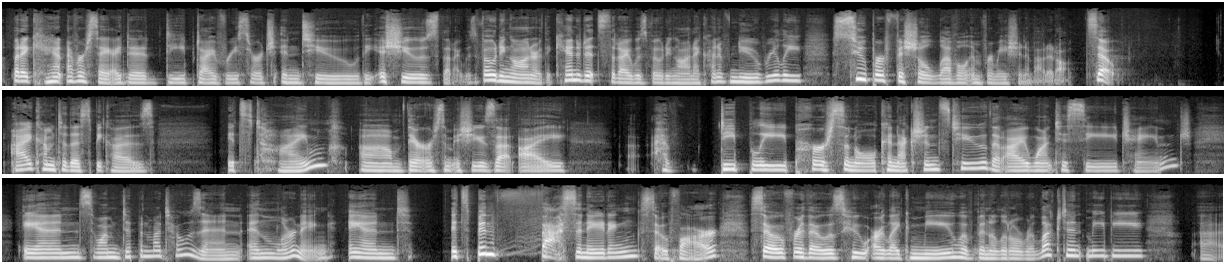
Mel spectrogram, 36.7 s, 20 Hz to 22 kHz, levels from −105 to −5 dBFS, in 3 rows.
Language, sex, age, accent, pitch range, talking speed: English, female, 30-49, American, 145-190 Hz, 150 wpm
